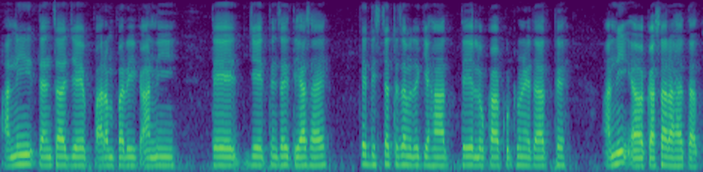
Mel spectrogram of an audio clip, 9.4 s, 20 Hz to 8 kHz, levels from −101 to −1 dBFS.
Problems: none marked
